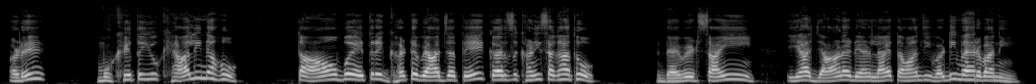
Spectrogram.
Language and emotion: Sindhi, surprised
